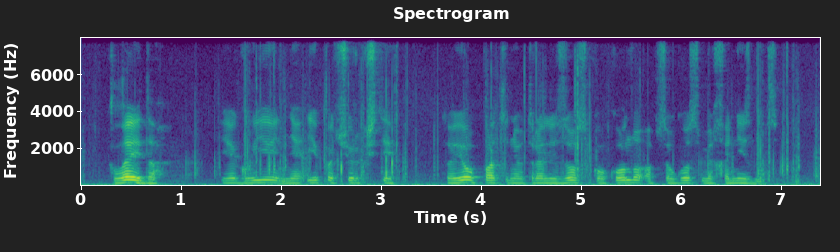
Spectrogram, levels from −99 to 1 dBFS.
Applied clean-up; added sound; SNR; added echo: none; Livestock, farm animals, working animals; 12 dB; none.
